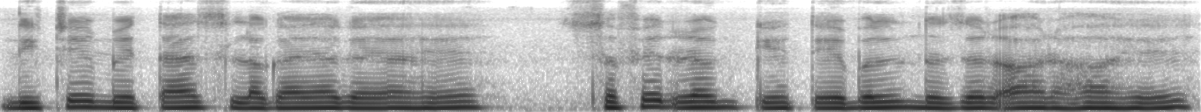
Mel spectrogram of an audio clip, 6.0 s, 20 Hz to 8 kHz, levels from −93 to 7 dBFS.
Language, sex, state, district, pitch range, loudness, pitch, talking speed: Hindi, female, Arunachal Pradesh, Papum Pare, 135-150 Hz, -14 LUFS, 140 Hz, 140 wpm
